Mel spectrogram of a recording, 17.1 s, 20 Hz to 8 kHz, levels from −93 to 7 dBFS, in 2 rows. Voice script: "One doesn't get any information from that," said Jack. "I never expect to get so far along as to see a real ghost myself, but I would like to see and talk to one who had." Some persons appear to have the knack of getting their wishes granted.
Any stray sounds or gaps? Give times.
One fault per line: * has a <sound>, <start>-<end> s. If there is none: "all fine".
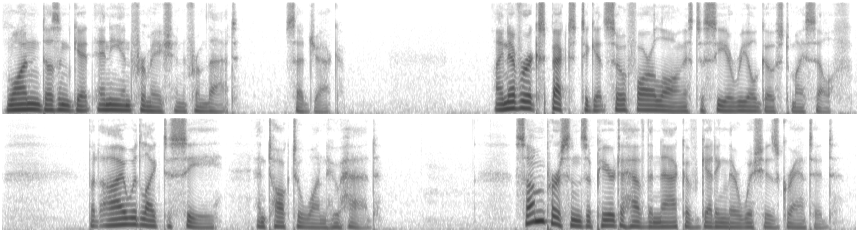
all fine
